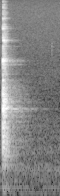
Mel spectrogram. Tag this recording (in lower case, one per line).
dishes, pots and pans
chink
glass
domestic sounds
